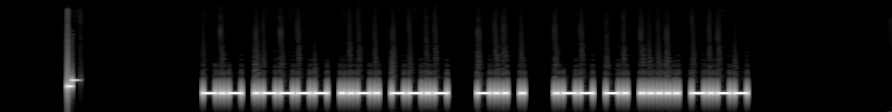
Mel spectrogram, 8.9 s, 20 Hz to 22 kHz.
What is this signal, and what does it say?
Morse code, heard as a keyed tone, about 28 wpm, 700 Hz. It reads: K1FQ DE WN5Y
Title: USA Callsign DE Callsign - 4 Characters - 28wpm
